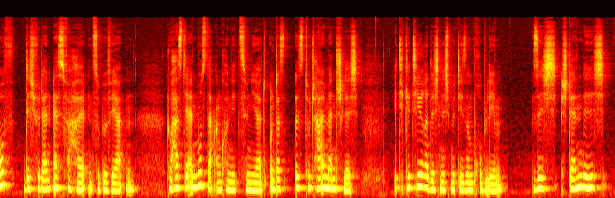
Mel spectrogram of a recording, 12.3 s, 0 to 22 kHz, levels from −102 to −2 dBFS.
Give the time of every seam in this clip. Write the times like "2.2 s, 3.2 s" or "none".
none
